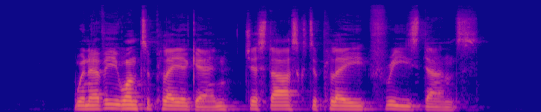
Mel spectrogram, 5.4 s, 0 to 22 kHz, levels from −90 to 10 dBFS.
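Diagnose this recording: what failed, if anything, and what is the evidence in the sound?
Sudden gain jump, 1.21 to 1.59 s, before "again just ask to": sound and noise floor step up about 4 dB together, likely an unramped digital gain change in processing.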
